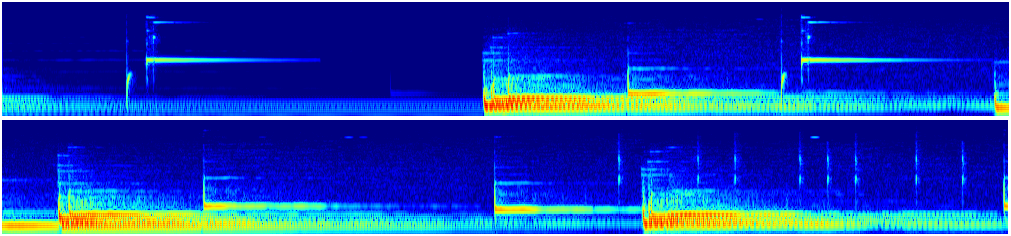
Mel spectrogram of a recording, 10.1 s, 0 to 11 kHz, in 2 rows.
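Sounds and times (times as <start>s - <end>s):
soft keyboard notes: 2.4s - 10.0s.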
